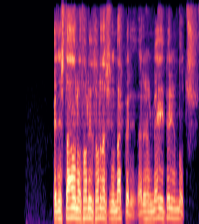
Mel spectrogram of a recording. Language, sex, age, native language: Icelandic, male, 40-49, Icelandic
